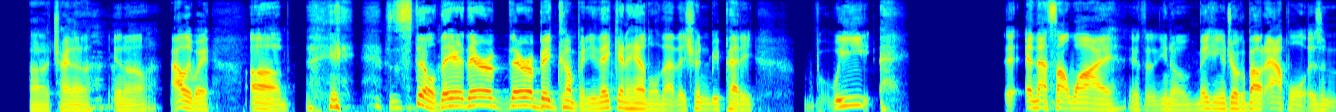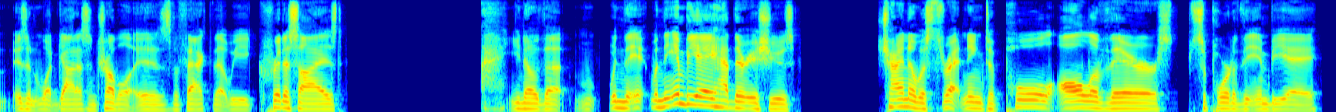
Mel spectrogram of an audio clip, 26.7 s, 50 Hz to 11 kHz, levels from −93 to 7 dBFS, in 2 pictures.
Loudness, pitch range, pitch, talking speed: -21 LUFS, 110-145 Hz, 125 Hz, 165 wpm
